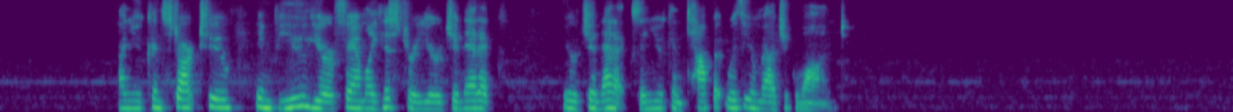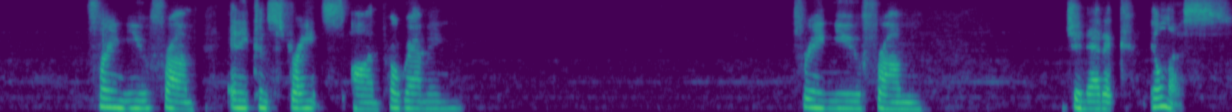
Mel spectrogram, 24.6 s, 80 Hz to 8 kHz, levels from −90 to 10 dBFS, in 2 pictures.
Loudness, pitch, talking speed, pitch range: -26 LUFS, 200 Hz, 85 wpm, 190-225 Hz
